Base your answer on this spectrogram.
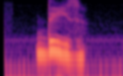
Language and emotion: Russian, neutral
